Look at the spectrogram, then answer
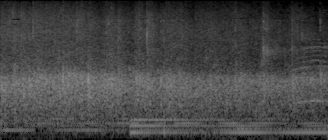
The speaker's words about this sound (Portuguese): Você não pode dar uma salva de palmas ao nosso Deus por isso, não? Essa é uma demonstração de adoração ao nosso Deus.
